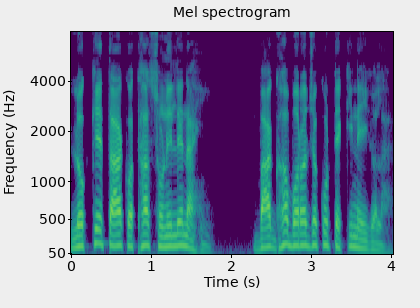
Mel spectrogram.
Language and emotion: Odia, neutral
